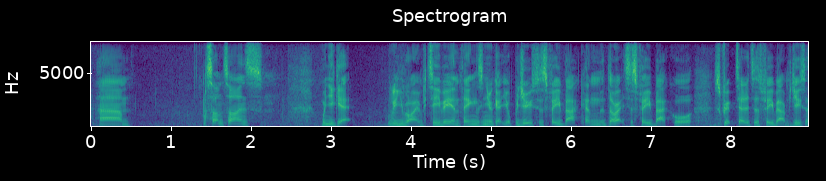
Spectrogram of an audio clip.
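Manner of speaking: ordinary delivery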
